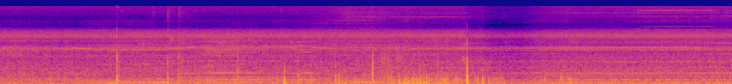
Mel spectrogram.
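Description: Utility bucket truck's engine running steadily, louder for several seconds in the middle while the hydraulic boom moves the bucket. A few sharp knocks stand out, the loudest about seven seconds in.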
